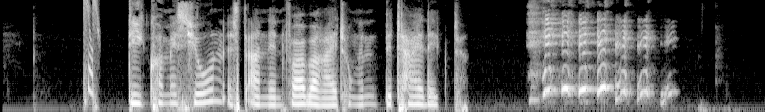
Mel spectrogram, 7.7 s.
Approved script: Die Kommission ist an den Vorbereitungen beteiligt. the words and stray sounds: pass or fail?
fail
